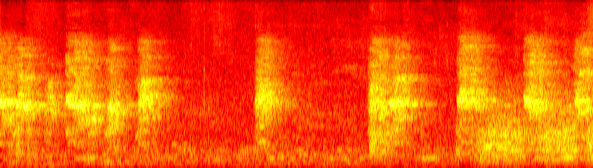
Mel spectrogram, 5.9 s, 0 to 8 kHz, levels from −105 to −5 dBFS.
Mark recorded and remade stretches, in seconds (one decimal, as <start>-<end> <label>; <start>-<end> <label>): 0.0-0.7 recorded; 0.7-1.8 remade; 1.8-2.3 recorded; 2.3-5.9 remade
